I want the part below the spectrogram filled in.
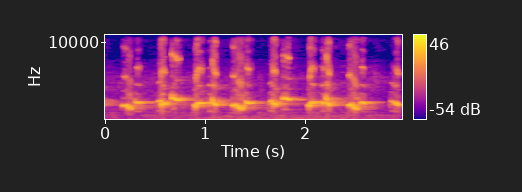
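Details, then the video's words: Sooty-headed bulbul giving a long rapid-fire 'ropel' song, meant to make other bulbuls sing in reply. Clear warbling whistled phrases repeat about two and a half times per second, each a quick dip and rise. "trucukan gacor ROPEL PANJANG buat pancingan trucukan agar bunyi"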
